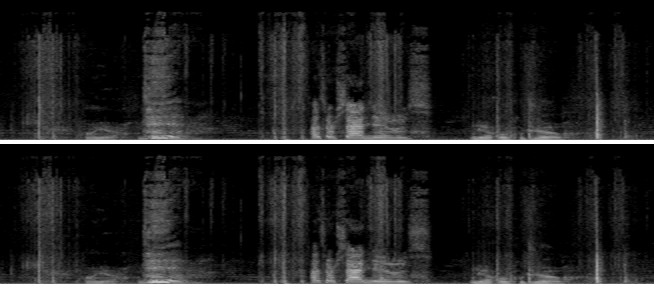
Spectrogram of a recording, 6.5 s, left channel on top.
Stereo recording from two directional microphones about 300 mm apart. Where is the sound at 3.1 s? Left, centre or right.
Right.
